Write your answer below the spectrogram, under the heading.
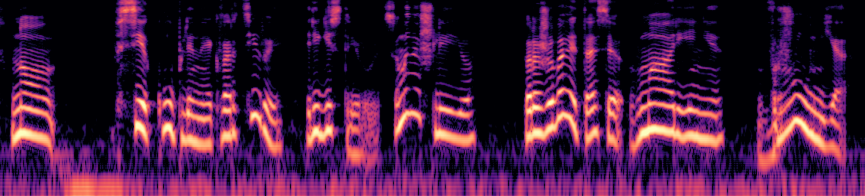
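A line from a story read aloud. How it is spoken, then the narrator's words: Laughing. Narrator (Russian): Ваня рассмеялся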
